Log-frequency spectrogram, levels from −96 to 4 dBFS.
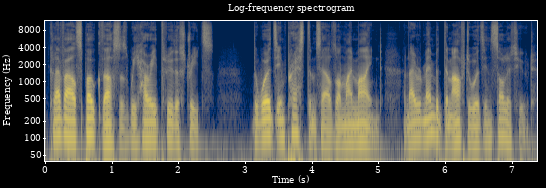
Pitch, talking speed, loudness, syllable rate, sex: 90 Hz, 185 wpm, -20 LUFS, 6.0 syllables/s, male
